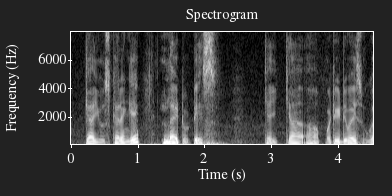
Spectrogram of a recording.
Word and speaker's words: litotes: Okay, बाकी नॉट वन is dissatisfied, मैंने इसमें बताया था कि यहाँ पे क्या यूज़ करेंगे, लाइटोटेस।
